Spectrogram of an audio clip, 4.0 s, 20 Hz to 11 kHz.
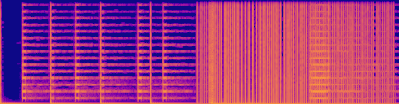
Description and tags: Subby 808 Kicks, Beeps, Noise
Deep 808 kick with beeps. Techno, minimal, electro noise.
Made with Ableton Live and Adobe Audition.
808, alert, kick, techno, deep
